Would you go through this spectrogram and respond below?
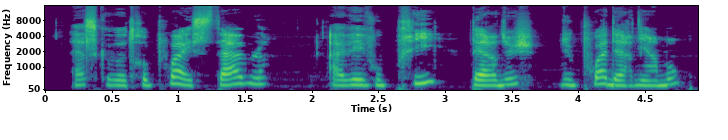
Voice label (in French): poids stable, french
